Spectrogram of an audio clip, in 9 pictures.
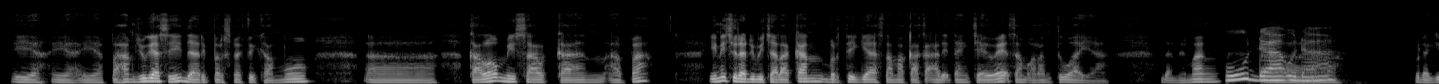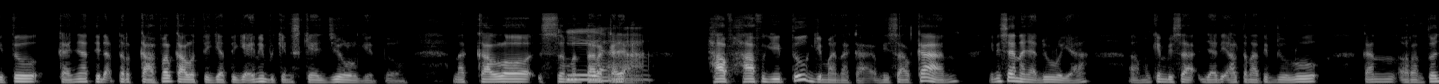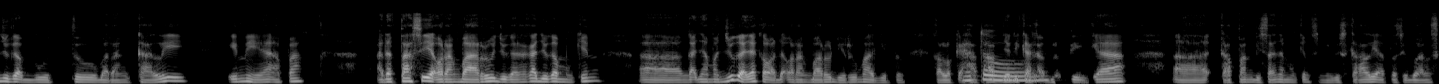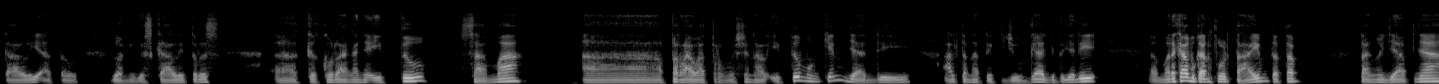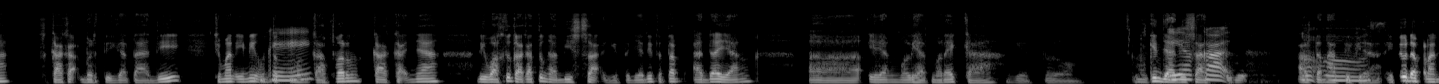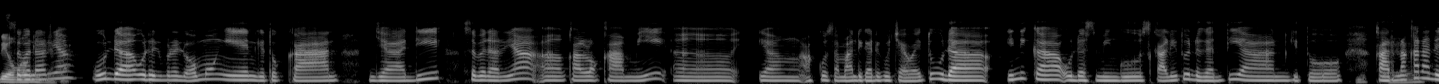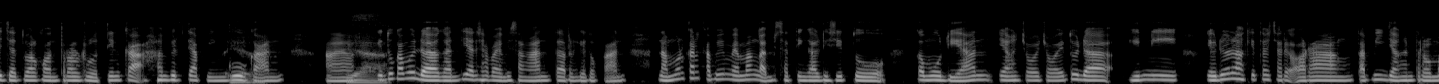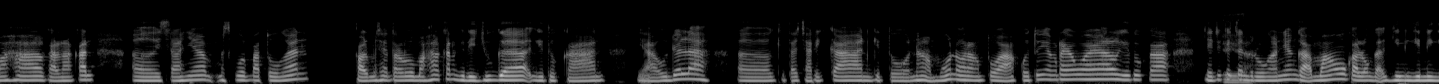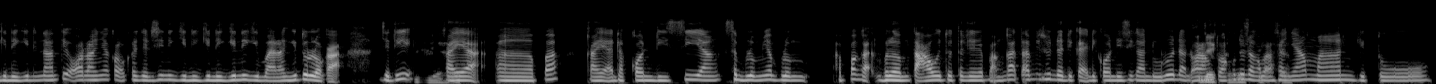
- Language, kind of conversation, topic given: Indonesian, advice, Bagaimana cara mengelola konflik keluarga terkait keputusan perawatan orang tua?
- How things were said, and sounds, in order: background speech; in English: "schedule"; in English: "half half"; in English: "half half"; in English: "fulltime"; tapping; other background noise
